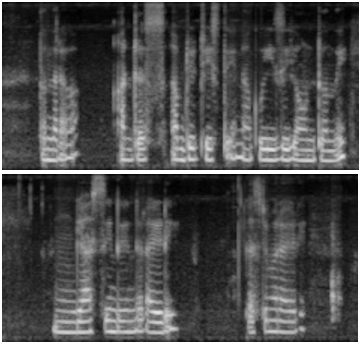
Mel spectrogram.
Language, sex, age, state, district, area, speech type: Telugu, female, 30-45, Telangana, Hanamkonda, rural, spontaneous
